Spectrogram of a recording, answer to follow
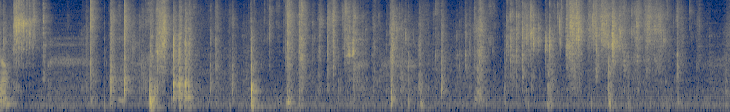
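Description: Plastic shrink-wrap crinkling and tearing as a paper pad is unwrapped by hand, an irregular run of sharp crackles and rustles.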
